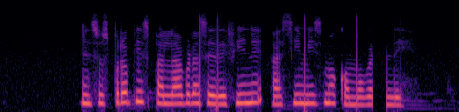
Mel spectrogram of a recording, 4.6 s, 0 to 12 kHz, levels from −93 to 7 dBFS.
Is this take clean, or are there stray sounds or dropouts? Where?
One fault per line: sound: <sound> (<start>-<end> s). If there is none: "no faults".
sound: dropout (3.7-3.9 s)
